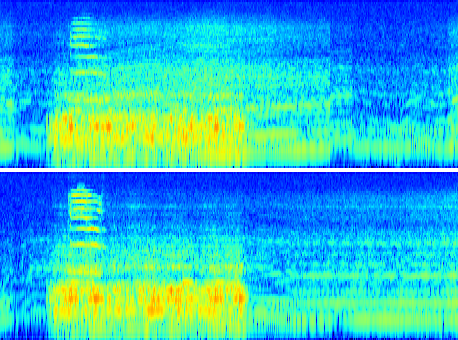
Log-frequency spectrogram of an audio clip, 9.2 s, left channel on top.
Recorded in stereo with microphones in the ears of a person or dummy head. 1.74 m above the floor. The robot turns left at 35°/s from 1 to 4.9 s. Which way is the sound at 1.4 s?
45° right (ahead or behind).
